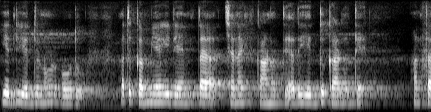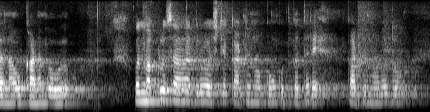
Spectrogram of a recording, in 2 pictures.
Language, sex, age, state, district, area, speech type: Kannada, female, 30-45, Karnataka, Hassan, urban, spontaneous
